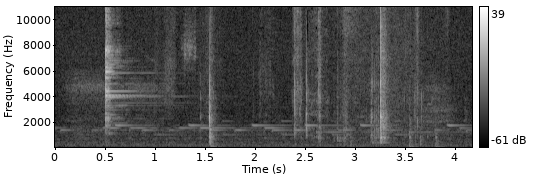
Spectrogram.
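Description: A metal spoon clinking against a stainless steel mixing bowl while sour cream is knocked off it into the chicken: several separate clinks, the first about half a second in leaving a short metallic ring.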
